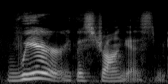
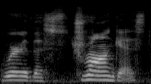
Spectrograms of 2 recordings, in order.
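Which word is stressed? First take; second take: We're; strongest. First: The stress is on "we're". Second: The stress is on "strongest".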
